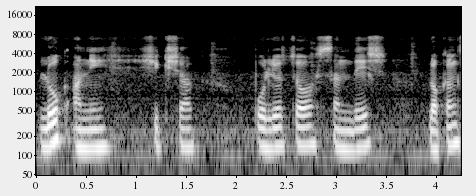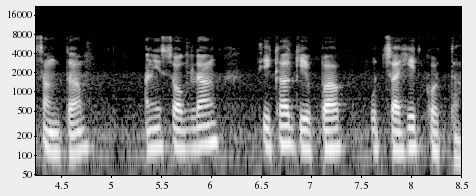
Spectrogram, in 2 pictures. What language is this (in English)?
Konkani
